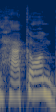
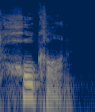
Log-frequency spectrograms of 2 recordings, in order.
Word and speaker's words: Håkon: It's spelled Hakon, but it's pronounced Håkon. – Håkon, okay. – Yeah, as long as we're trying to get Norwegian pronunciations right.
